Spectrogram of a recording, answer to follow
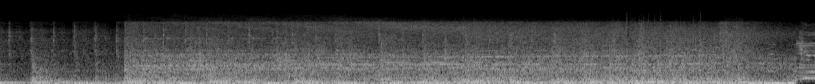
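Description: Music with a regular beat. About a second in, a dense, loud wash of noise comes in: fireworks bursting and crackling over the music.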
